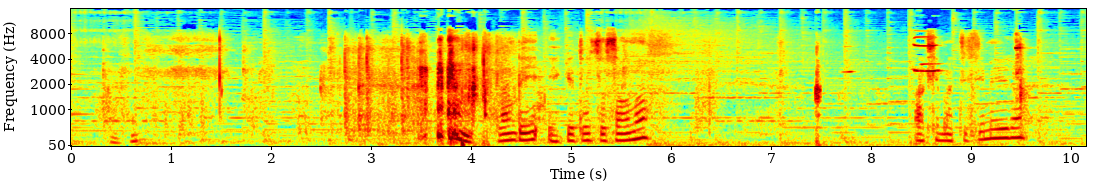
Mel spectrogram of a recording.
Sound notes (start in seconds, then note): 3.4 clears throat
